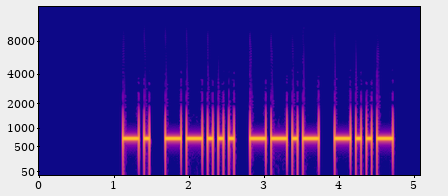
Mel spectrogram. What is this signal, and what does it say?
Morse code, heard as a keyed tone, about 17 wpm, 700 Hz. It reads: N7QX
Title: USA Call Signs Repeated 3x 17wpm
